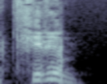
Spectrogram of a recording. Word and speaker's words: 길음: 식으로 써주셔야 맞습니다 자 기름 기름 여기 있죠 기름력서 보면 어떻게 됩니까 요거는 이제 지명이네요 그러니까 고유명사니까 대문자로 써 주시고요 그 다음에 킬 음인데 요게 그 저 연철이 되죠 그 연음으로 발음이 됩니다 그래서이 우리가 제가 지금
